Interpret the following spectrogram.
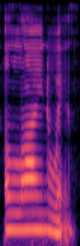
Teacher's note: You stress on line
